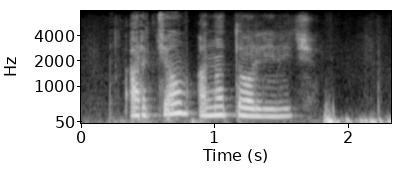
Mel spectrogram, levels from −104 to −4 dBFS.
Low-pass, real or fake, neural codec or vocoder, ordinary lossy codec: 7.2 kHz; fake; codec, 44.1 kHz, 7.8 kbps, Pupu-Codec; Opus, 24 kbps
